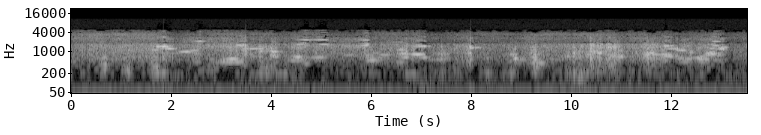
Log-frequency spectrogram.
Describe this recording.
wispher record of semiprofessional...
